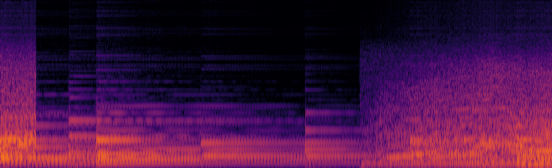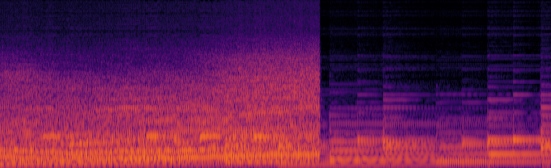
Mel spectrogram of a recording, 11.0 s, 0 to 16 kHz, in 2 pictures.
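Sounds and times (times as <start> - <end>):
car engine revving: 0.0 - 0.4, 3.6 - 8.7.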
